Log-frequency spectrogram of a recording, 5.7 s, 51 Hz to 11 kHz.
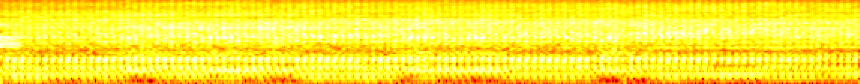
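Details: Tomberlin Crossfire 150R buggy on first start after restoration, Nibby carb with JD slide throttle kit, new coil, jetting untested, adjustment screw 2.5 turns out, jump-started: small single-cylinder idling with an even, steady thump about four times a second, no misses; runs healthy.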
